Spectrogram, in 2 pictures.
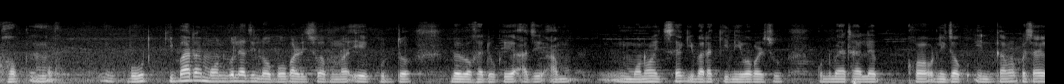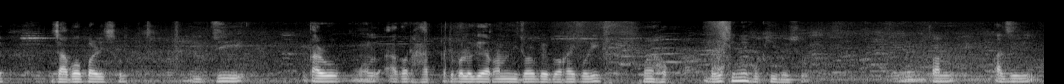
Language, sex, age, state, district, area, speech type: Assamese, male, 18-30, Assam, Lakhimpur, urban, spontaneous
